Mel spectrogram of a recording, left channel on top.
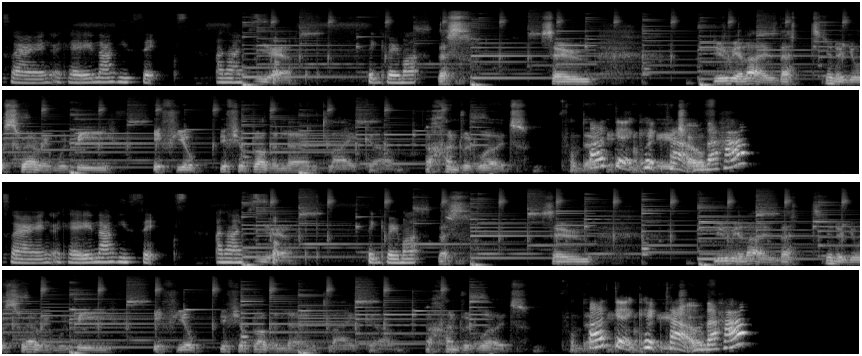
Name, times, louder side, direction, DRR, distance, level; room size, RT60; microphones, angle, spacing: voice 1, 0.0-1.5 2.1-2.8 3.7-4.2 14.4-16.0, right 2 dB, 25° right, 0.4 m, -21 dB
sound 1, 2.4-13.5, right 1 dB, 75° right, 1.0 m, -34 dB
voice 2, 2.5-2.9 4.4-4.8 5.4-6.6 7.1-9.7 10.1-13.8 14.2-14.5 14.9-16.0, left 4 dB, 35° left, 0.5 m, -27 dB
3.0 x 2.4 x 2.4 m
head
